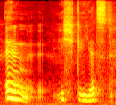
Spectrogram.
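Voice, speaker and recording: An actress playing a brisk woman visitor in a German radio play. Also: medium pitch, animated, roomy sound. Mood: brisk, guarded.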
